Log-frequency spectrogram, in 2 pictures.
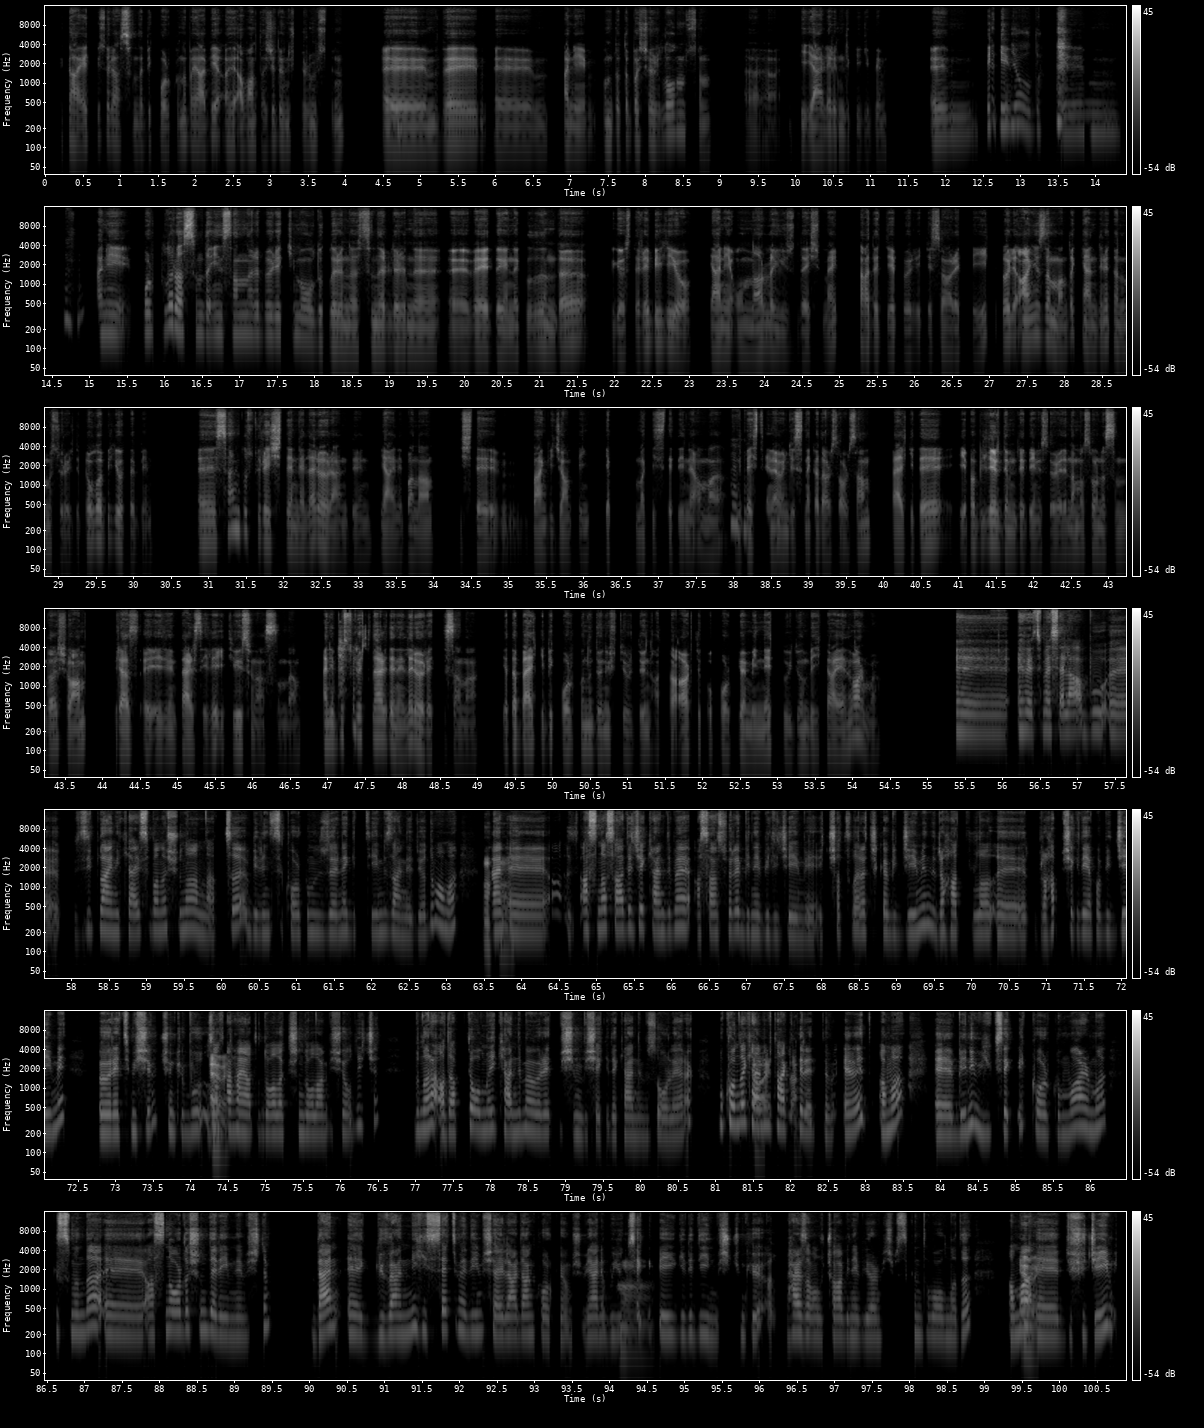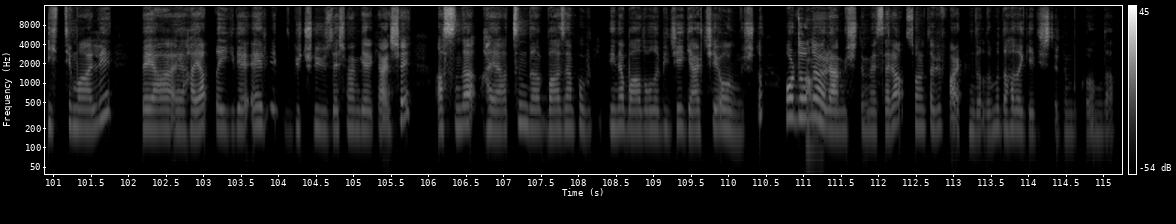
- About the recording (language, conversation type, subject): Turkish, podcast, Korkularınla nasıl yüzleşiyorsun, örnek paylaşır mısın?
- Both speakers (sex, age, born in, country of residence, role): female, 30-34, Turkey, Bulgaria, guest; male, 25-29, Turkey, Poland, host
- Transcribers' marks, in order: other background noise; chuckle; in English: "bungee jumping"; chuckle; in English: "zip-line"; other noise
